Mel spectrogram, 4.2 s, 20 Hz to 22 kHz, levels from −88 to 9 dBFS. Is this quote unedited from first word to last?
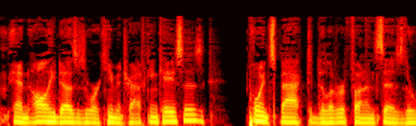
yes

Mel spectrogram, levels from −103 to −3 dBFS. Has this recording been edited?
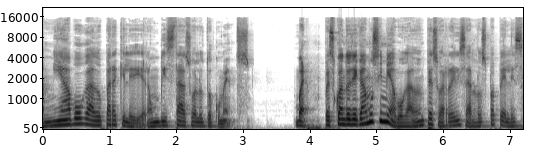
no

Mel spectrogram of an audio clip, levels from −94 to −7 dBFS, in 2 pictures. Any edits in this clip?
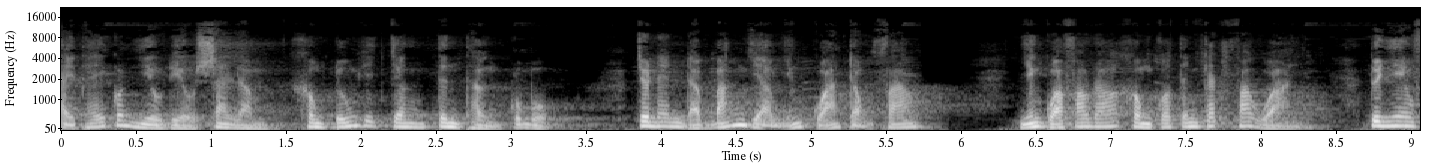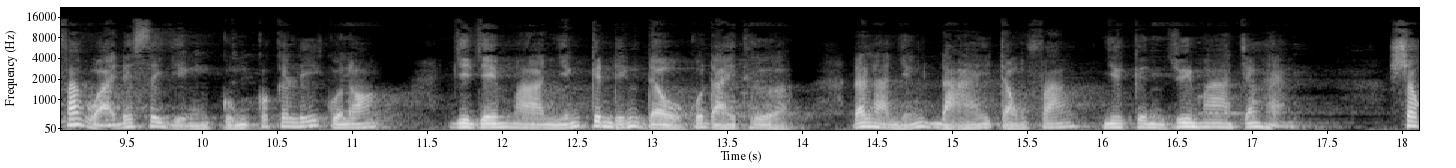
no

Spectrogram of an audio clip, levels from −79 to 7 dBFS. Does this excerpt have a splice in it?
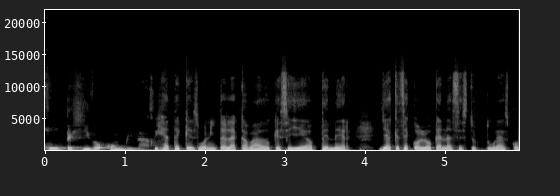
yes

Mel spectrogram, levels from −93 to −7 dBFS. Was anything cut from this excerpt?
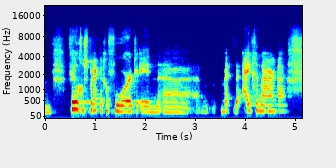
yes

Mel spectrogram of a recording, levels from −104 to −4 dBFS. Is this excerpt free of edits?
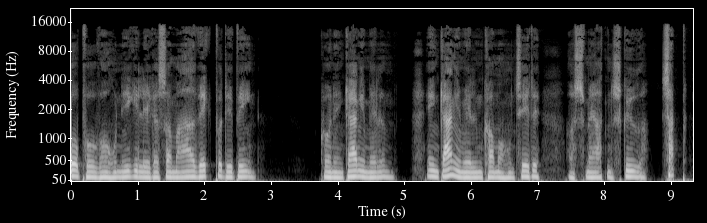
yes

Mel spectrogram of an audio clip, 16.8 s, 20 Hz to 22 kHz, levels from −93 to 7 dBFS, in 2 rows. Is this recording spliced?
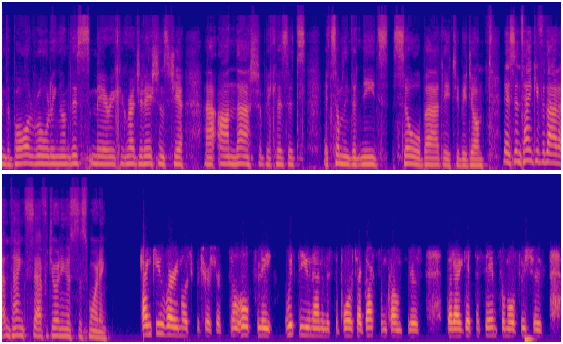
yes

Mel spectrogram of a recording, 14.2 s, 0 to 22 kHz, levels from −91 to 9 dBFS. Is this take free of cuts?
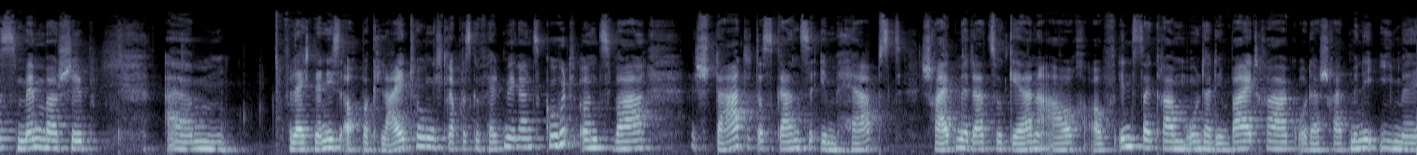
no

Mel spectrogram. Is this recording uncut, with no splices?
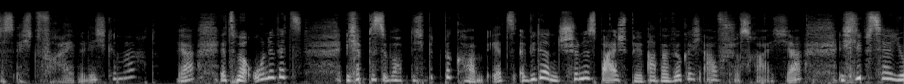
no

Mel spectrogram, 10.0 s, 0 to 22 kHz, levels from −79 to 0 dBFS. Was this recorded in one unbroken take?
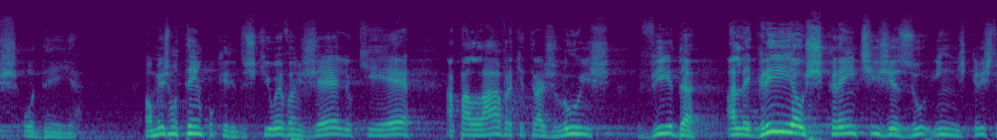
no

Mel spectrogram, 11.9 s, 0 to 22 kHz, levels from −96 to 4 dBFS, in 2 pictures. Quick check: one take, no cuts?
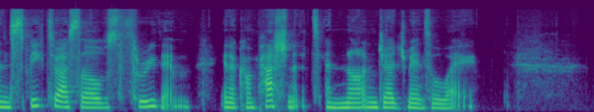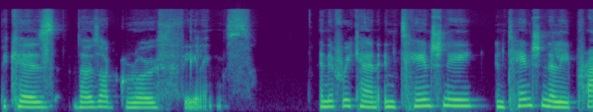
yes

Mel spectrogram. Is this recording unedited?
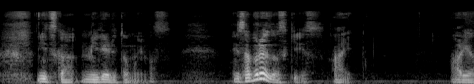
yes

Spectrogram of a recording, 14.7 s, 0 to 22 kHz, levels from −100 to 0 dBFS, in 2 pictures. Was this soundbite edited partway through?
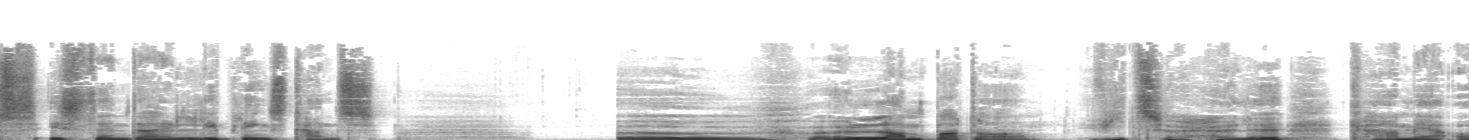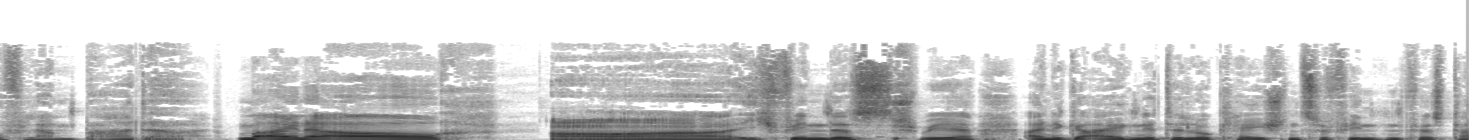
yes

